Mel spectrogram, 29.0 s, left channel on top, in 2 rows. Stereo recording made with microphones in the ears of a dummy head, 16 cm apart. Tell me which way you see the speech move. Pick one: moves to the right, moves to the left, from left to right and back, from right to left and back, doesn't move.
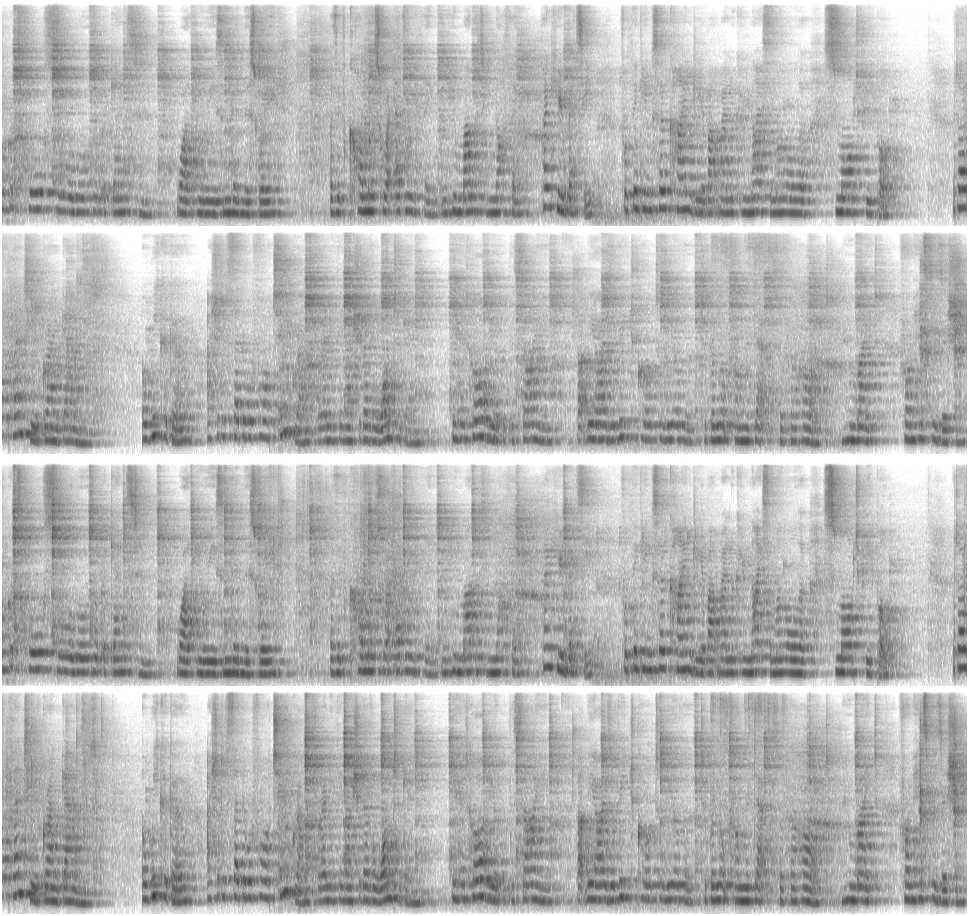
from right to left and back.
